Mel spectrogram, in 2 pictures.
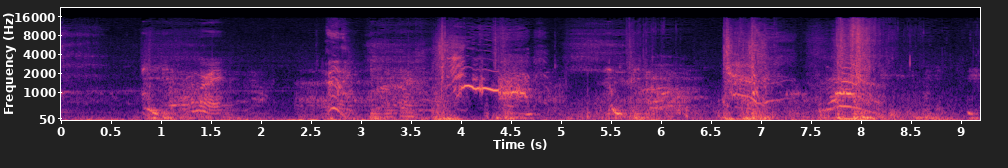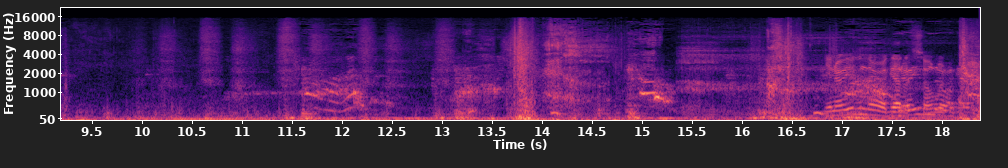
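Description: A heavy hammer thuds against a body again and again.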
